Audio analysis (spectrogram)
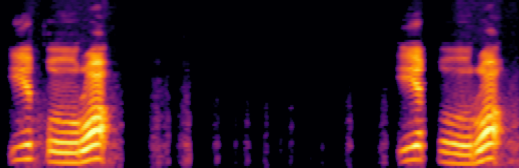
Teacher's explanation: क़ौफ़ मैंने कलकला किया और रॉ को हमज़ा से मिलाया तो मैंने झटका लगाया। जब भी हमज़ा पे जज़म आएगा उसको हम झटका लगाएंगे।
